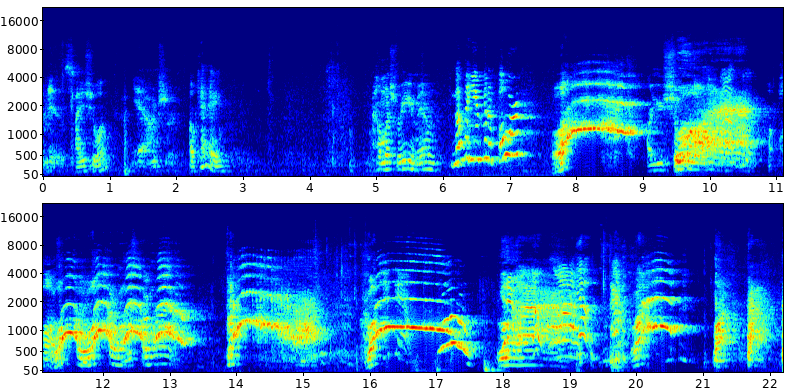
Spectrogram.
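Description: Teenagers talk and laugh together.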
